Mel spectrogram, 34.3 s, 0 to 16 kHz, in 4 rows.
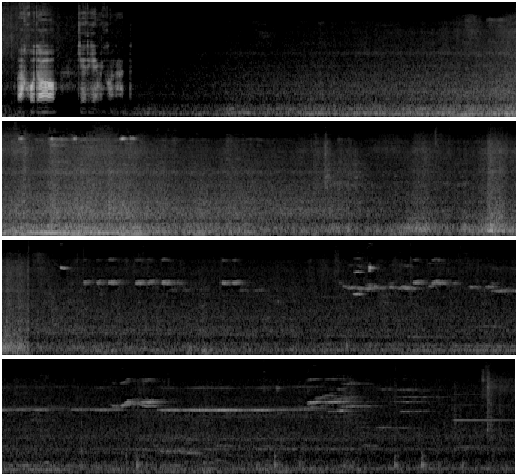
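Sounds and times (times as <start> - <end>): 
metro train heading for Sadeghiyeh station rumbling: 0.0 - 34.2
speech: 0.5 - 2.2
high-pitched metro train wheel squeals: 22.8 - 32.8.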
